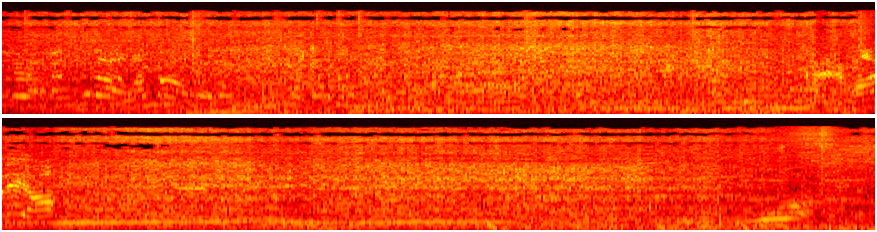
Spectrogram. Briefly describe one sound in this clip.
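An off-road vehicle's engine revs and roars as it climbs a slope.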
